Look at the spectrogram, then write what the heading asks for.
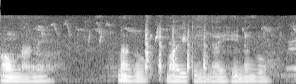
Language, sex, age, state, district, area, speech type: Bodo, female, 45-60, Assam, Chirang, rural, spontaneous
